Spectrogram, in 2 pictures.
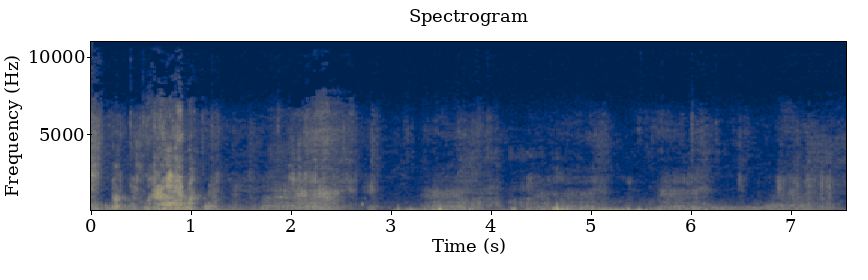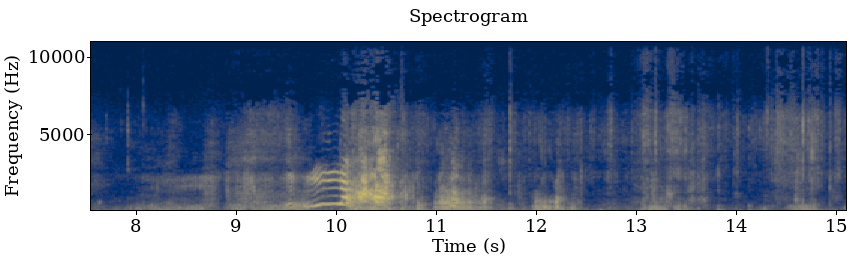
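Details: Fighting female Central Asian shepherd puppies, Giranda and Gardarika, from Tajikistan shepherd lines; low throaty growls alternate with snarling bursts, and near the middle one pup gives a sharp rising yelp.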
